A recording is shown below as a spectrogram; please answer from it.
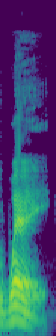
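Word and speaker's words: Huế: uh it was pronoun it was spelled Hugh but it's pronounced way and I don't mind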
